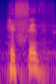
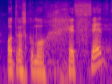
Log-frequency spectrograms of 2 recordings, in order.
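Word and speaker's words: חסד: está tratando de decir la palabra en hebreo es jessed Se las puse por ahí para que la vean en hebreo algunas personas la pronuncian como gesed pero les voy a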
